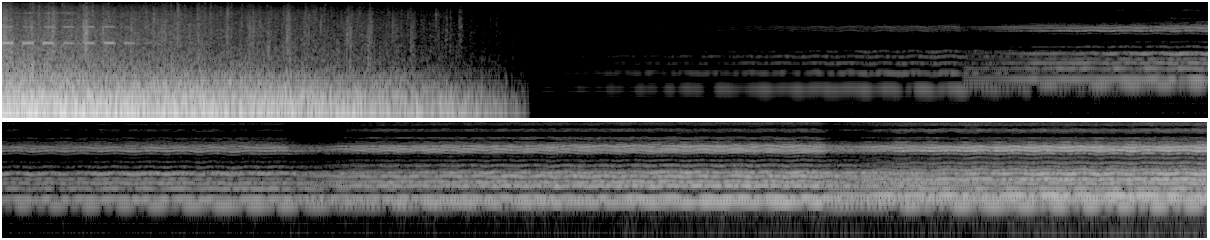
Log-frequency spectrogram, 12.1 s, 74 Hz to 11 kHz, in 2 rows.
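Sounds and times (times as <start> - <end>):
deep boom with crackle: 0.0 - 2.6.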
